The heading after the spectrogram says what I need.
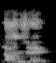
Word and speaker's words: lingerie: The pronunciation is lingerie.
